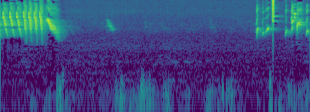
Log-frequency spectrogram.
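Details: European goldfinch on a balcony giving a quick buzzy trill ending in a downslurred note, then after a pause a jumble of sharp twittering notes, with low background rumble throughout.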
